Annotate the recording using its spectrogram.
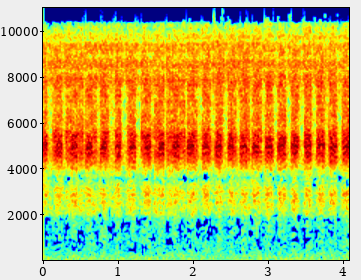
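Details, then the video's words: Summer cicada chorus from Provence in the south of France, a hissing high-pitched drone broken into clear rhythmic throbs, close to three per second, steady and unbroken throughout. "Canto Cigarra"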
